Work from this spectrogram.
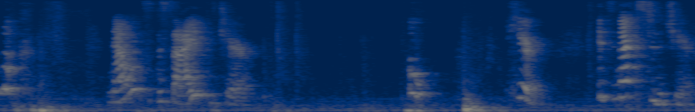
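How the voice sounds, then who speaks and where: The pitch swings very widely. Audible room echo surrounds the voice. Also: woman. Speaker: elementary school teacher. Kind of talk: lesson for young children. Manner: loud; animated. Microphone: far from the camera.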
